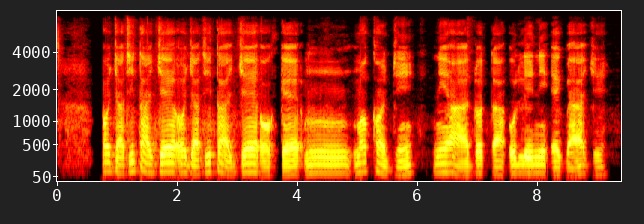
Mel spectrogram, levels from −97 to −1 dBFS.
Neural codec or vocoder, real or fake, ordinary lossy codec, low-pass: none; real; AAC, 48 kbps; 7.2 kHz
